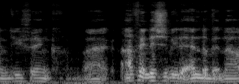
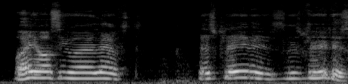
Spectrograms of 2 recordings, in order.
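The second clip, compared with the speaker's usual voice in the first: very high-pitched, raised, nervy, nervous voice; 11 semitones higher, 7 dB louder than usual. Replaying another man's words to viewers, imitating his high-pitched voice. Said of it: "High pitch".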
